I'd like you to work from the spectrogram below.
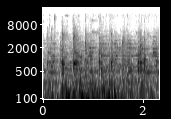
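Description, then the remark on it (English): Horse hooves clip-clop in a steady, moderately loud rhythm over a low rumbling background, the regular clatter of a horse-drawn landau carriage arriving. “Here comes the landau.”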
